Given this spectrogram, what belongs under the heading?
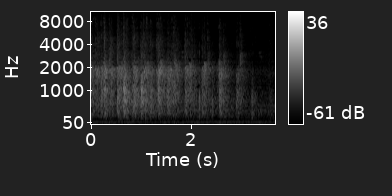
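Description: An audience at a bank's media launch event claps, producing a steady patter of hand claps that rises and gradually thins out over a few seconds, with no talk over it.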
